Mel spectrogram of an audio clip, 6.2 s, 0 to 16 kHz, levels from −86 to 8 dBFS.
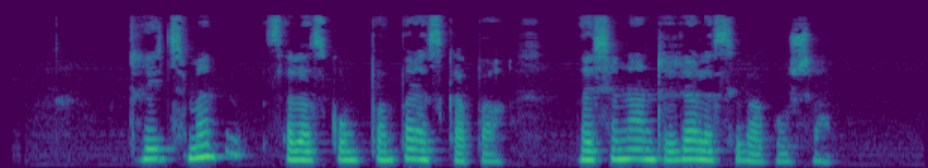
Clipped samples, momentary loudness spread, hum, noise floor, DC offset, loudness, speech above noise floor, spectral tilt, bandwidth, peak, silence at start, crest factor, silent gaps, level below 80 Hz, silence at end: under 0.1%; 12 LU; none; -69 dBFS; under 0.1%; -27 LUFS; 43 dB; -5 dB/octave; 11.5 kHz; -10 dBFS; 0.85 s; 18 dB; none; -72 dBFS; 0.65 s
